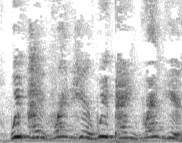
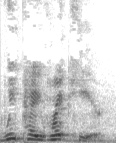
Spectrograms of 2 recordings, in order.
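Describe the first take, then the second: First: High-pitched indignant protest; retold screaming. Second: Said in the usual way. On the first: Sister protesting to Davian, high mock screaming. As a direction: imitate an upset woman yelling, pitched up. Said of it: "That's what she was screaming". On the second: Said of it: "that were telling him".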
